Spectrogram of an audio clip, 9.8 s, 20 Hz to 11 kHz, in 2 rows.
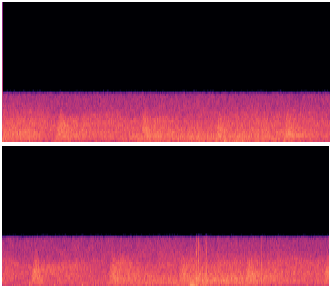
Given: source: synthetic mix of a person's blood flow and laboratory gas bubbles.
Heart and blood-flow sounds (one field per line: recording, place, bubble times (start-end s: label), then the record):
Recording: Doppler ultrasound of blood flow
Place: subclavian vein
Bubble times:
7.77-8.08 s: bubbles
From the record:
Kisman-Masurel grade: 211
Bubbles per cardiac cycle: several, 3 to 8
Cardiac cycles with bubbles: 1 to 10%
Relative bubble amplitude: barely perceptible (0.100 to 0.250)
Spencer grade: 1 (occasional bubble signal discernible with the cardiac motion signal, with majority of cardiac periods free of bubbles)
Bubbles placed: anywhere in the cardiac cycle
